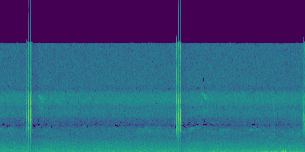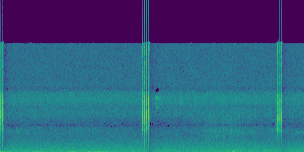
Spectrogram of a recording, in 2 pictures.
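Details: Balearic saddle bush-cricket, Parasteropleurus balearicus, a large species endemic to the Balearic Islands such as Menorca and Mallorca, giving brief sharp high chirps spaced about three seconds apart, with faint low rustling between them.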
